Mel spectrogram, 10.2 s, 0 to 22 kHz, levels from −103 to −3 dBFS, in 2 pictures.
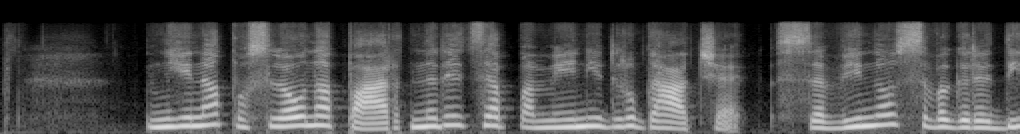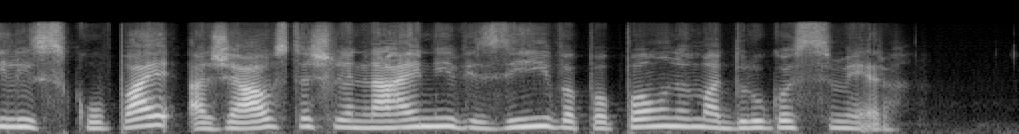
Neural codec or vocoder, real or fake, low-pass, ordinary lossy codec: codec, 16 kHz in and 24 kHz out, 0.8 kbps, FocalCodec, streaming, 65536 codes; fake; 10.8 kHz; none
